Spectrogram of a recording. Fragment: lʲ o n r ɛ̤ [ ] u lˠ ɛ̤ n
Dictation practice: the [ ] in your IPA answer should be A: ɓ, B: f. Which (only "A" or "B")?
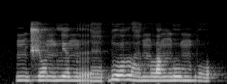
A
